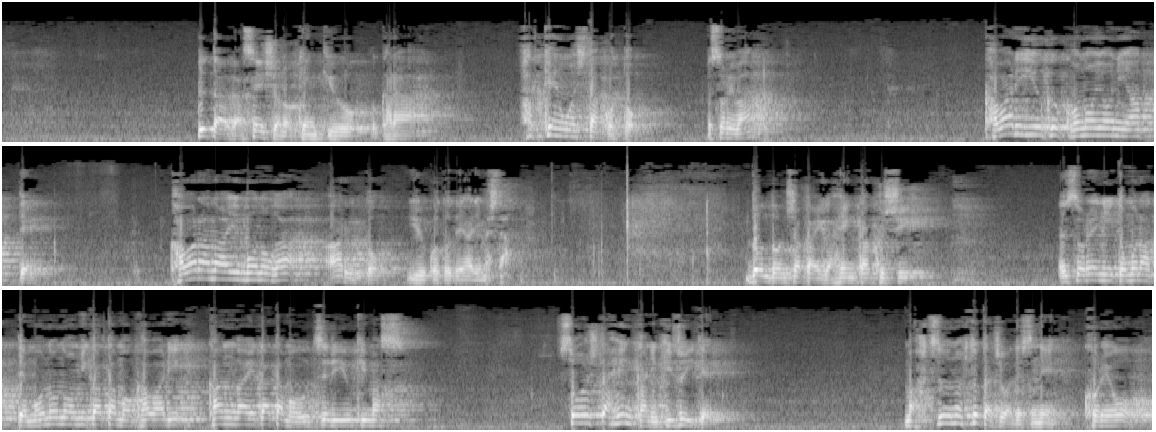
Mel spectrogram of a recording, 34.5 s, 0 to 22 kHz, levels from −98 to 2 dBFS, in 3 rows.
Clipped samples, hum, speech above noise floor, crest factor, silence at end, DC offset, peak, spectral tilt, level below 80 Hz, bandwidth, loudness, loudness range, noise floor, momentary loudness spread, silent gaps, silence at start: 0.1%; none; 24 dB; 14 dB; 0 s; under 0.1%; 0 dBFS; -4.5 dB/octave; -44 dBFS; 14 kHz; -13 LUFS; 4 LU; -37 dBFS; 18 LU; none; 0 s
